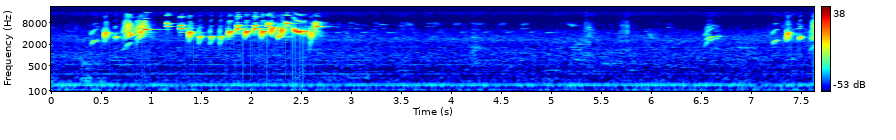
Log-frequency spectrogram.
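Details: European goldfinch singing: a quick, jangling burst of tinkling, twittering high notes lasting about two seconds, then a pause and a few scattered chirps near the end, over a low steady hum.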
